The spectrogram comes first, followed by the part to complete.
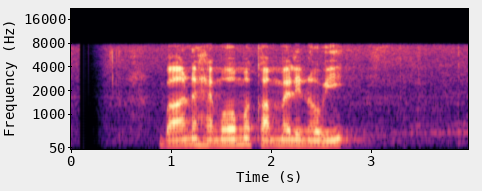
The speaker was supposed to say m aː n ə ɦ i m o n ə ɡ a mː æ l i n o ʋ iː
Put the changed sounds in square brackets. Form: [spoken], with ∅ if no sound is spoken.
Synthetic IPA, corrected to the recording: [b] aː n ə ɦ [æ] m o [m] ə [k] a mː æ l i n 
